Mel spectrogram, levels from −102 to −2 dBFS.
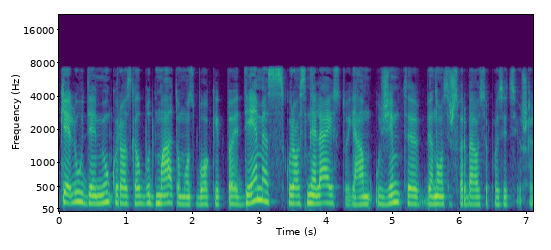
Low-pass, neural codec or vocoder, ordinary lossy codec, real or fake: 7.2 kHz; none; MP3, 96 kbps; real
